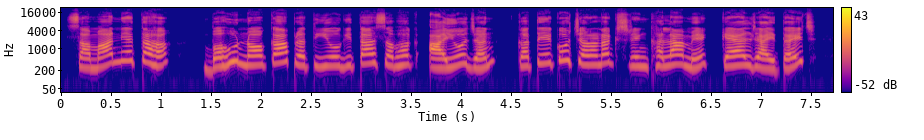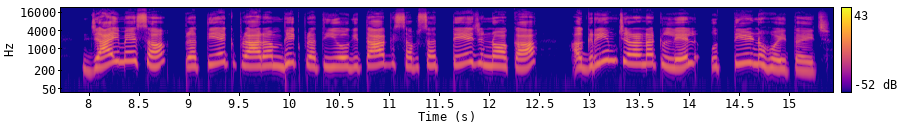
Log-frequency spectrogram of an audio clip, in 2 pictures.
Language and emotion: Maithili, neutral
